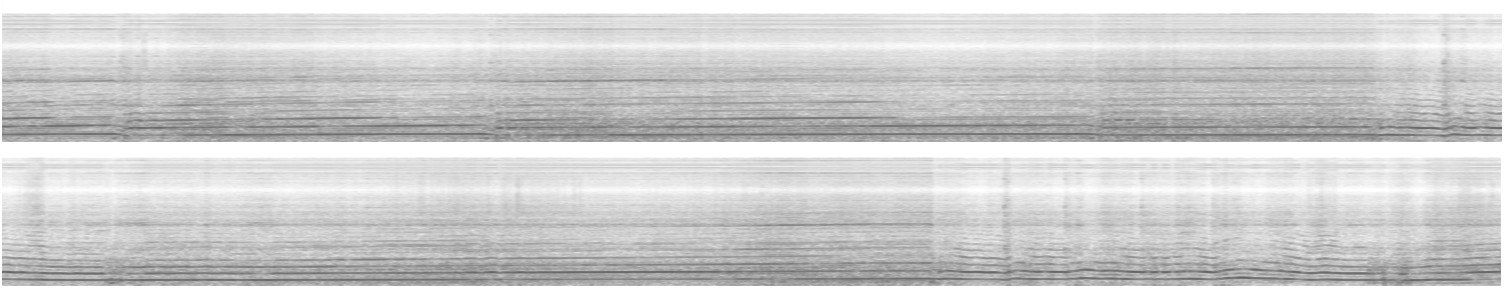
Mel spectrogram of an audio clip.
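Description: Renault Clio Cup race car engine heard from inside the cockpit, running hard under racing load. Its pitch climbs slowly and drops sharply three times in the first eleven seconds as it shifts up through the gears. It falls away around the middle as the car brakes and shifts down, climbs steadily again on a long pull, and near the end the revs rise and fall quickly through the corners.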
